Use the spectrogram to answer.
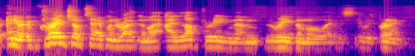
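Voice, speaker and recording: A man's voice: medium pitch, racing, sharp tone. A man chatting casually as a convention guest, speaking with emphatic enthusiasm. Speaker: guest performer at an online fan convention. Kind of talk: casual chat.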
